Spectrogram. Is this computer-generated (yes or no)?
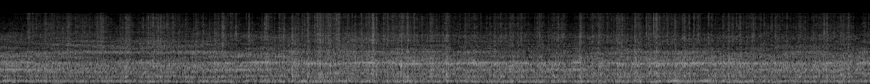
no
